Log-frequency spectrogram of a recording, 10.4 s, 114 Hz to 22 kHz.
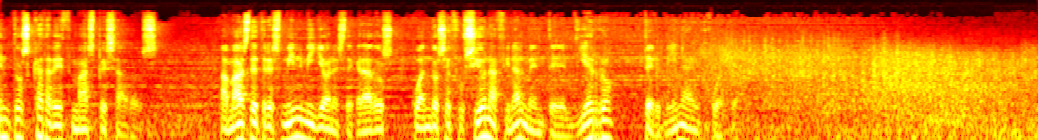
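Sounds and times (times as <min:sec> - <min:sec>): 
speech: 0:00.0 - 0:07.6
cinematic explosion sound effect depicting a star's supernova explosion: 0:07.0 - 0:10.3.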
